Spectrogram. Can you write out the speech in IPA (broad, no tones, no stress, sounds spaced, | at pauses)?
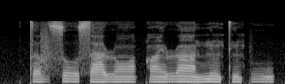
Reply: t ɐ v s o s a ɹ ɔ̃ qʷ ɛ̃ ɹ ã nʲ ũ tʲ ũ p u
